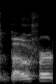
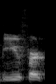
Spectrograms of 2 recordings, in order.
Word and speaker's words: Beaufort: So it's Beaufort for north and Beaufort for south, but it's spelled the exact same way. And yeah, it's just interesting the way it's pronounced differently, even though it's the exact same word essentially.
